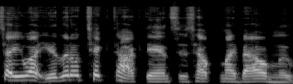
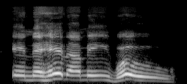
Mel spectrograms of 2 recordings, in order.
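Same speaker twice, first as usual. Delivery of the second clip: high, loud amazed exclamation; loud stunned reaction; excited whoa; 8 semitones higher, 10 dB louder than usual. Real, not acted. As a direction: stretch the whoa in disbelief. Reacting to headshot memory.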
